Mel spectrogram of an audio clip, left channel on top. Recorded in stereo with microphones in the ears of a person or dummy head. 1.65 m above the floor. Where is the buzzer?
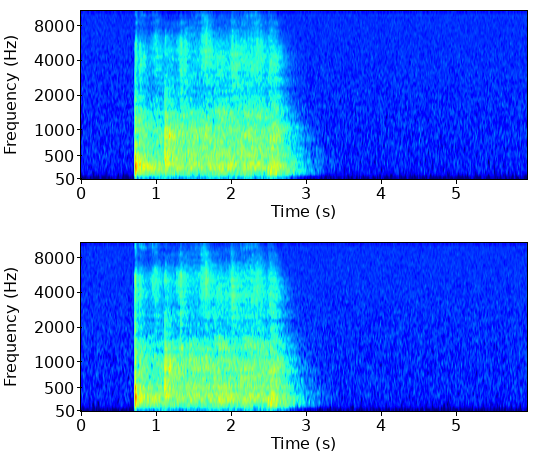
No buzzer in this recording.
